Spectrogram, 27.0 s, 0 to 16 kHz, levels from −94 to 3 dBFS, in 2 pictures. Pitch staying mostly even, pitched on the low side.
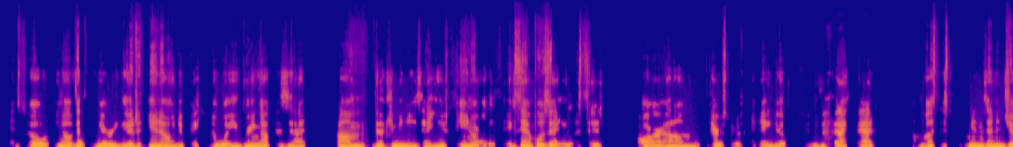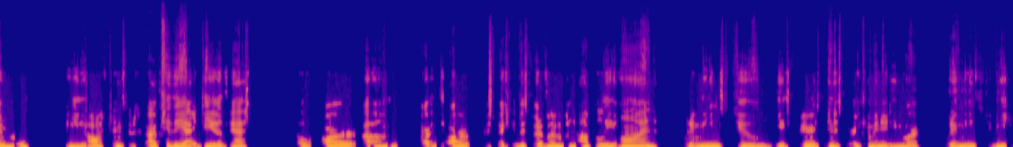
Yes: narrow, 1.5 semitones; low, 105 Hz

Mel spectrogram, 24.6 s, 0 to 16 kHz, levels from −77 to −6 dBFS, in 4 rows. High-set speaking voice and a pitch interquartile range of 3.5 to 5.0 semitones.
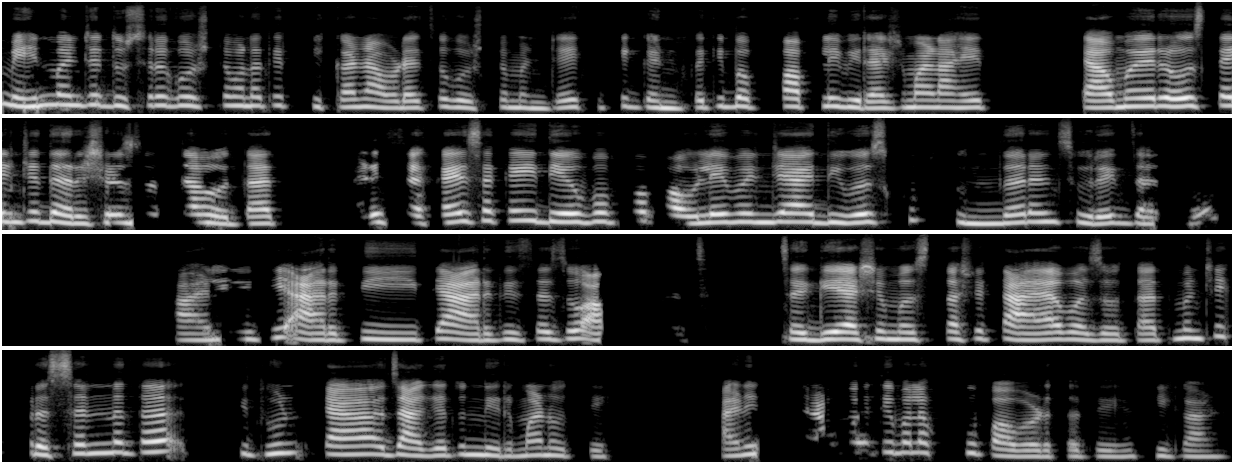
Yes: high, 245 Hz; average, 3.9 semitones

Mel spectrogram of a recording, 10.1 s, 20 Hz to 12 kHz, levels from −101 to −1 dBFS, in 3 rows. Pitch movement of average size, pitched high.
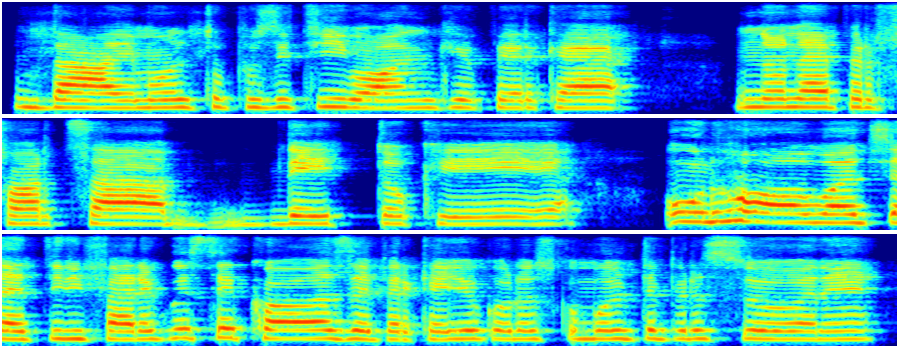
No: narrow, 2.1 semitones; high, 235 Hz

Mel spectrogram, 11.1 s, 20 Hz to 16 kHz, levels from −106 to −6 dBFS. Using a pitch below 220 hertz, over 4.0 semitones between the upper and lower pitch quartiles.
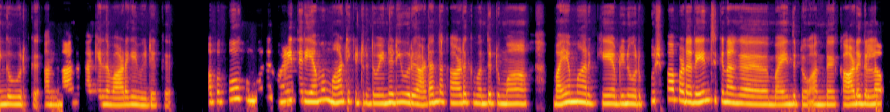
No: high, 235 Hz; average, 4.4 semitones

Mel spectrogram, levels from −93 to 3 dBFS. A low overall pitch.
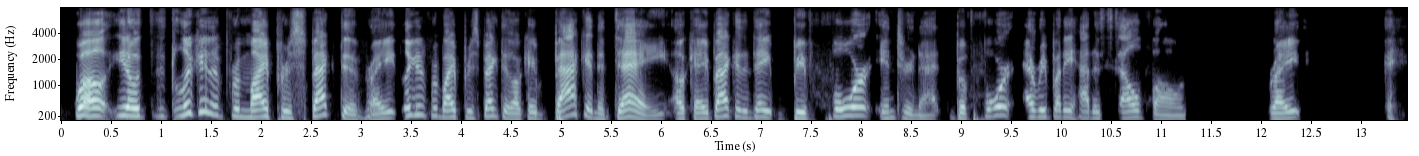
No: medium, 175 Hz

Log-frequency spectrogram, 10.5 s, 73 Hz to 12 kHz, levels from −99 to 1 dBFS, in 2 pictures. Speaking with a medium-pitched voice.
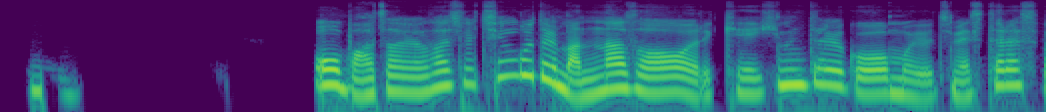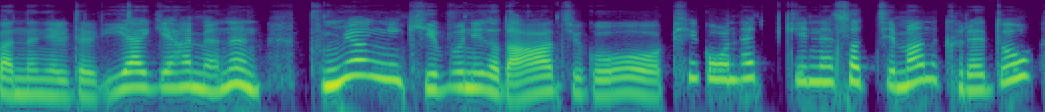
No: high, 215 Hz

